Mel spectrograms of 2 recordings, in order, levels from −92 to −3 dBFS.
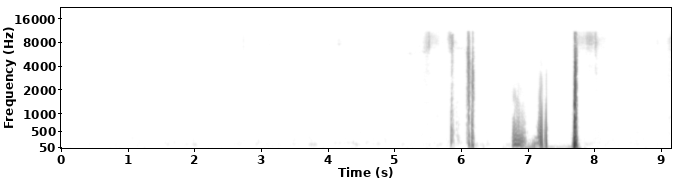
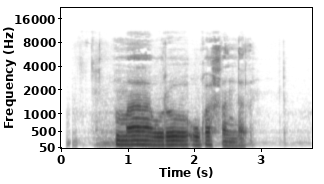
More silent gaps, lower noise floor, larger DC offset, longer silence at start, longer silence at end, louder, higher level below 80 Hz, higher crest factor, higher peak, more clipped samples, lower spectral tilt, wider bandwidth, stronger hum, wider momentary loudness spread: neither; first, under -90 dBFS vs -61 dBFS; neither; first, 5.85 s vs 0.65 s; first, 1.4 s vs 1 s; second, -35 LUFS vs -23 LUFS; first, -54 dBFS vs -60 dBFS; first, 36 dB vs 16 dB; about the same, -8 dBFS vs -8 dBFS; neither; second, -4.5 dB/octave vs -7.5 dB/octave; about the same, 11.5 kHz vs 11 kHz; neither; first, 27 LU vs 13 LU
